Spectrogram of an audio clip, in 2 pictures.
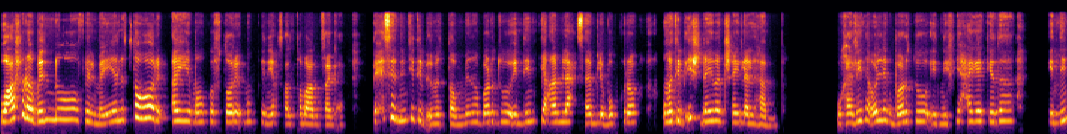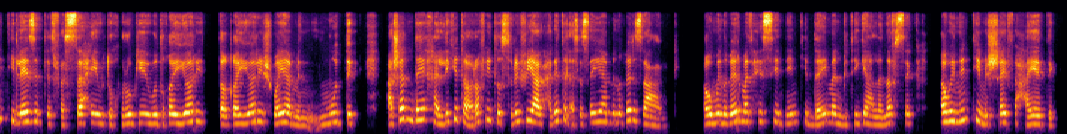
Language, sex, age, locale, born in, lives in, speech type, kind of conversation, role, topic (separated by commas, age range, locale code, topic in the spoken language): Arabic, female, 20-24, ar-EG, Egypt, Egypt, conversation, advice, advisor, إزاي أوازن بين إني أصرف على حاجة تفرّحني وبين إني أغطي احتياجاتي الأساسية؟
